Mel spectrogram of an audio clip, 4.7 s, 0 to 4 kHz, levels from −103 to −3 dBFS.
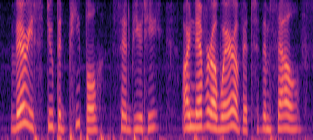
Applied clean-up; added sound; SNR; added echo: none; none; none; none.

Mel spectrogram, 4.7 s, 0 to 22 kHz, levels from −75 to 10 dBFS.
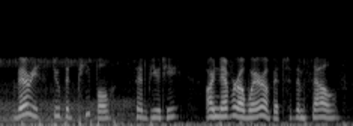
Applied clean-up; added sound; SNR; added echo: none; Growling; 15 dB; none.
